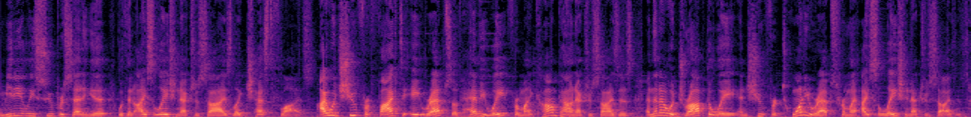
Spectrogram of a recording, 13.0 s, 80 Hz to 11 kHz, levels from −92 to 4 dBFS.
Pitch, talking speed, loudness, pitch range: 150 Hz, 195 wpm, -22 LUFS, 135-180 Hz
